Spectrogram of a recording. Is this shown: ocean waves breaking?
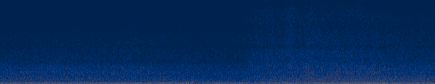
yes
